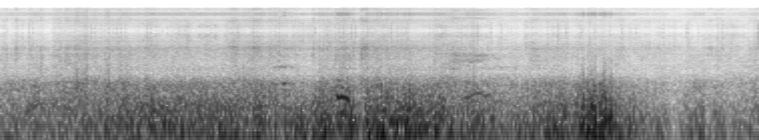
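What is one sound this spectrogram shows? Wind buffets loudly against the microphone outdoors.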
